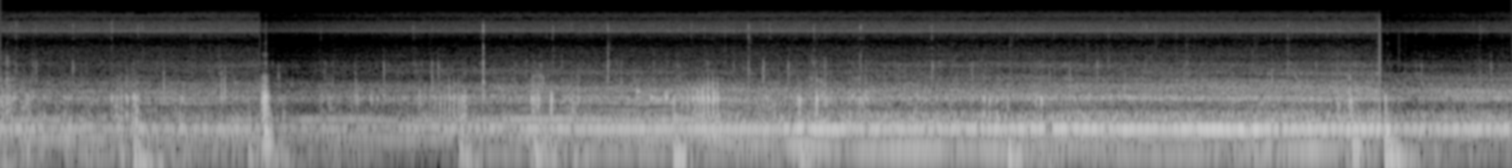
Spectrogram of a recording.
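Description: Sea water surges and rumbles, muffled underwater.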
